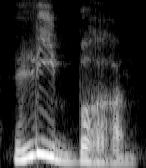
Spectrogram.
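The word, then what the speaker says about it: libre: Once again, the e at the end is not pronounced. Check out now the pronunciation in the phonetical alphabet. Libra li with the French R.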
